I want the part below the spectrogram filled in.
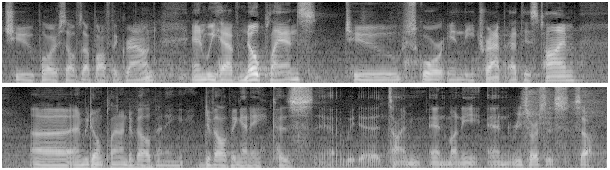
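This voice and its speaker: A man talks at a fairly quick pace in a fairly low pitch with ordinary pitch variation. Audible room echo surrounds his voice. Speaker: robotics team member streamer. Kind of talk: live stream explanation. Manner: loud.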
